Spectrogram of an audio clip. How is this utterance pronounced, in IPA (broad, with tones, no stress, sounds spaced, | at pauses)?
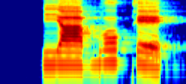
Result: j a˨ b o˧ k e˨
